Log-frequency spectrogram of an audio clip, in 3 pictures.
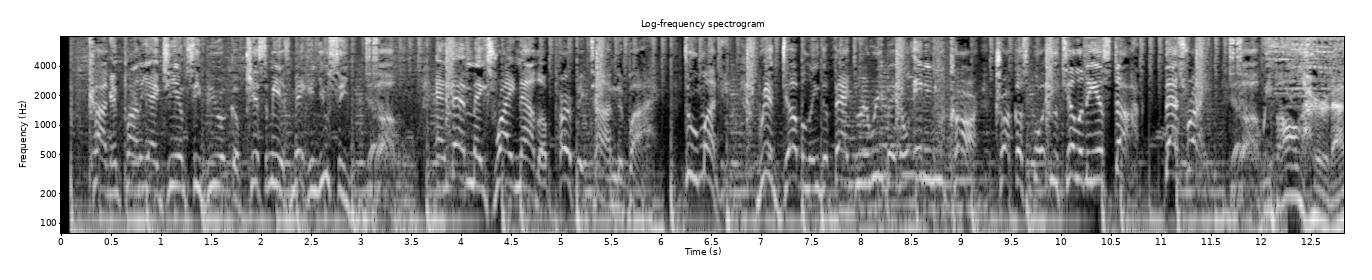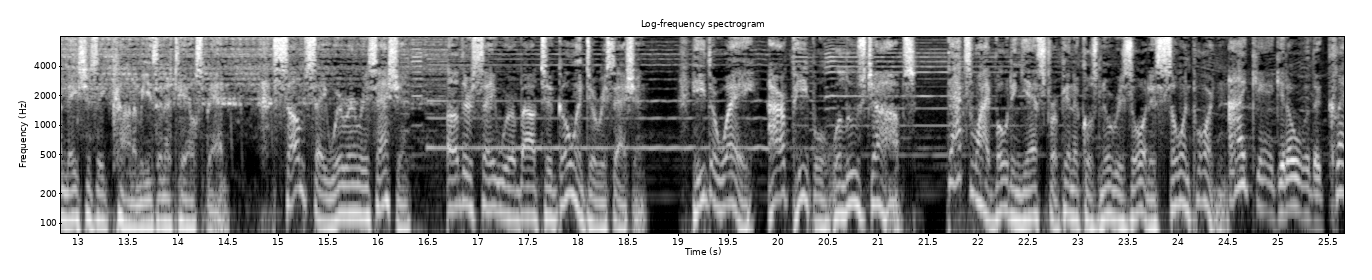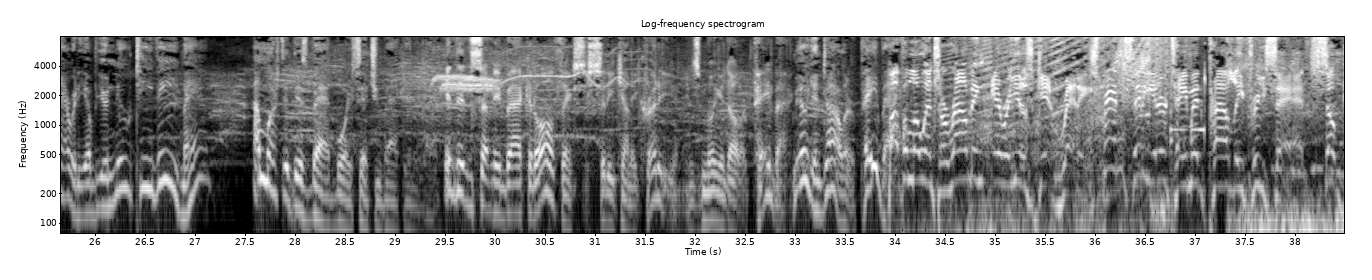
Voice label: Commercial, voice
